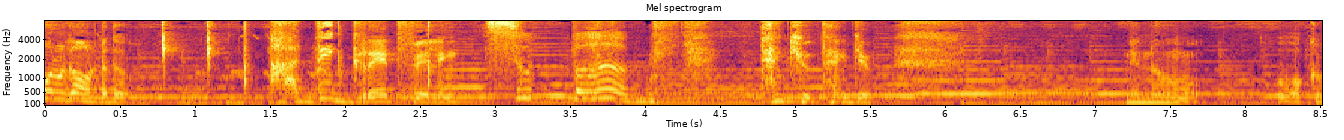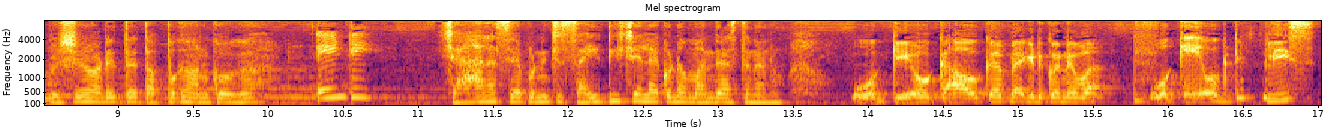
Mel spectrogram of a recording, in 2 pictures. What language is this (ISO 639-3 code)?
tel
